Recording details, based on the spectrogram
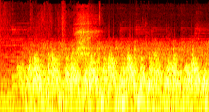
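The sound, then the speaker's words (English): A baby boy's heartbeat on an ultrasound monitor, a rapid, steady whooshing throb repeating several times a second, loud with a continuous hum underneath and no talking. “Let's hear his heartbeat.”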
